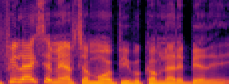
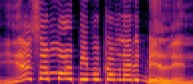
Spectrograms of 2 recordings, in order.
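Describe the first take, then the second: First: Said in the usual way. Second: Very high, fast mock amazement; high-pitched exclamation. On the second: Host spots more people arriving, high excited squeal. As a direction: squeal it out in a rush. Hyped repeat about crowd arriving.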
